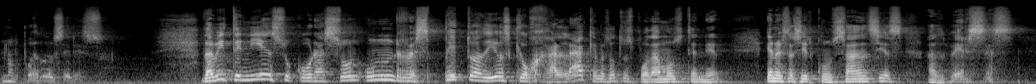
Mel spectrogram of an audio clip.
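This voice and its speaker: A man preaching a sermon in an animated way, full of rhetorical questions and acted-out quotes. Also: on the high side, measured pace, vocal fry.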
